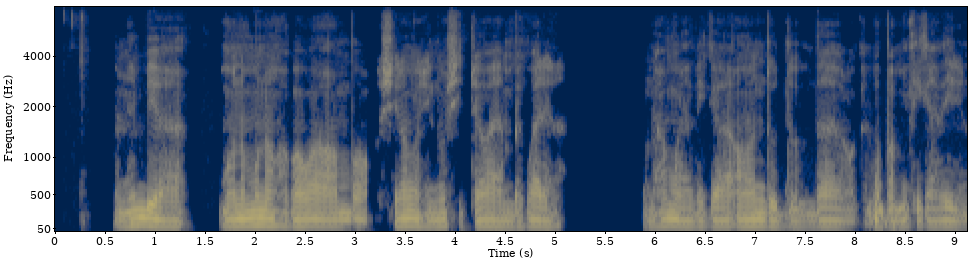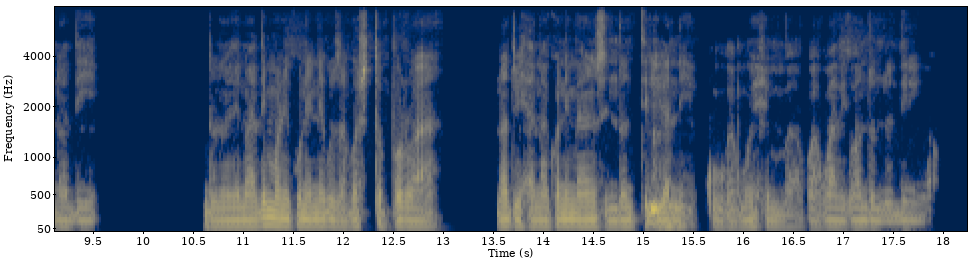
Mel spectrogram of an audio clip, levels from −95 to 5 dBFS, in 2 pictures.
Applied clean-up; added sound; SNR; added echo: neural mask model Resemble Enhance denoiser.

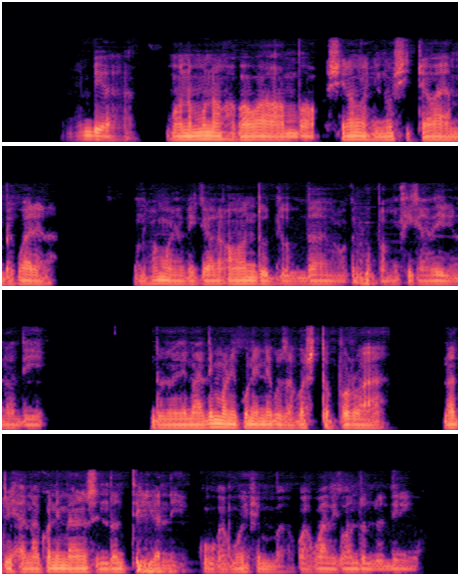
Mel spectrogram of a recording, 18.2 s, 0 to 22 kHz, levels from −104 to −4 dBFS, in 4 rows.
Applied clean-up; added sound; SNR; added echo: neural mask model DeepFilterNet 3.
